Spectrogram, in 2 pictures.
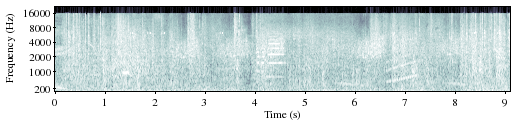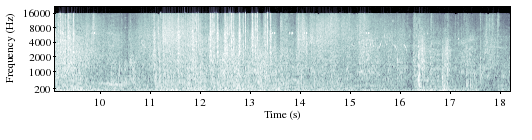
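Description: Explosions boom and rumble again and again.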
